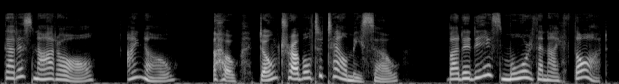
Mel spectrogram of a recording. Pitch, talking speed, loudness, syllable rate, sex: 230 Hz, 175 wpm, -21 LUFS, 4.4 syllables/s, female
